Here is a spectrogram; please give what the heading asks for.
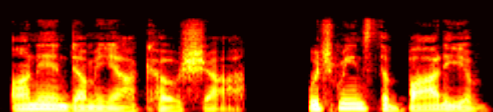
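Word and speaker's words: anandamaya kosha: Deeper still is anandaya kosha pronounced anandamia kosha which means the body of bliss or deep inner joy.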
